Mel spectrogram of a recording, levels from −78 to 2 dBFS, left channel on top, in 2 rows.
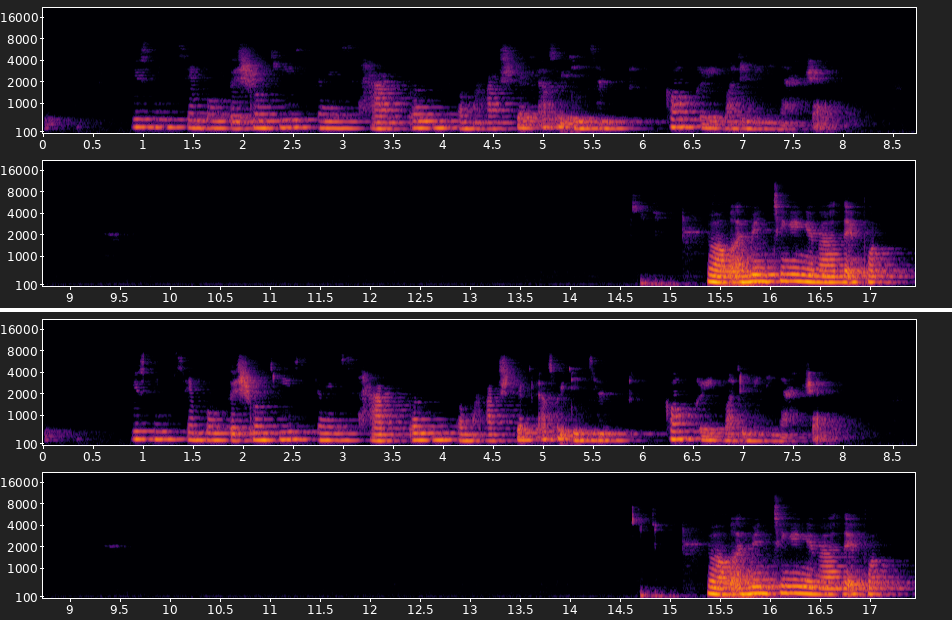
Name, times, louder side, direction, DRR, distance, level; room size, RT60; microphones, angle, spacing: voice 1, 0.9-5.7 6.2-7.8, right 2 dB, 75° right, 4 dB, 0.5 m, -28 dB
voice 2, 15.1-17.0, left 1 dB, 15° left, 3 dB, 0.3 m, -19 dB
5.4 x 2.6 x 2.4 m, 0.94 s
head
